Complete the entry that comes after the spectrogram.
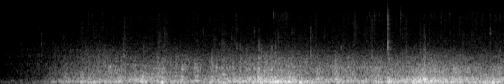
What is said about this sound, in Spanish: Otra vez ese ruido cegador. Ojalá el trueno solo trajera consigo la humedad y el frío que envuelven a la caverna con su llegada, pero no derritiera con su viento las sombras frente a nuestros ojos.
